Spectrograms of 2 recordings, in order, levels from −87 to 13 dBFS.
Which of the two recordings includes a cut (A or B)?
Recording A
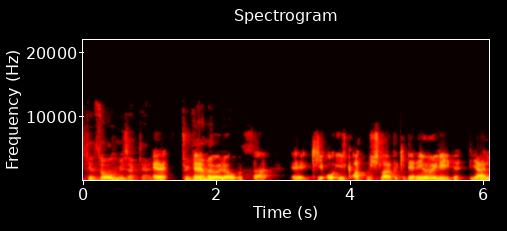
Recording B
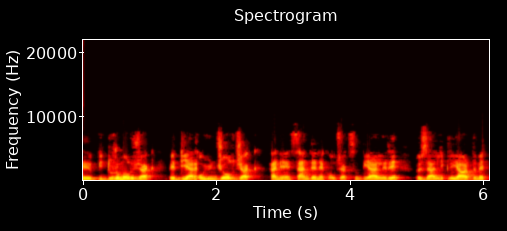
B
